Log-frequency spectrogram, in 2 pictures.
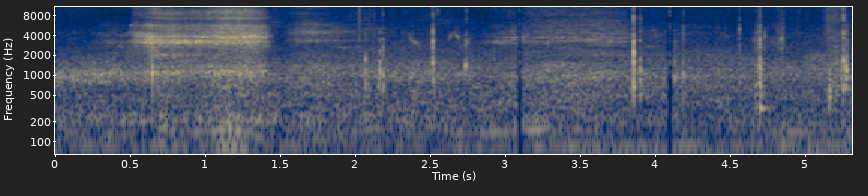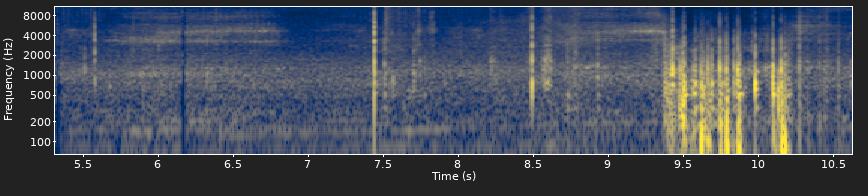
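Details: Hissing, airy snoring breaths with scattered clicks and rustles in a noisy room, from someone napping while waiting on a spring day; snoring.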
